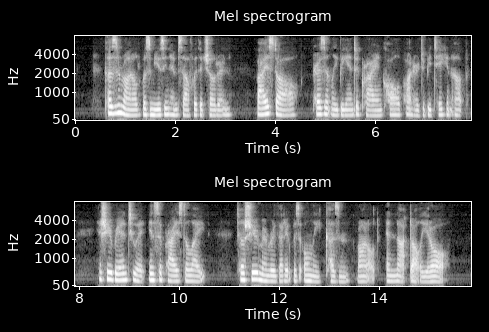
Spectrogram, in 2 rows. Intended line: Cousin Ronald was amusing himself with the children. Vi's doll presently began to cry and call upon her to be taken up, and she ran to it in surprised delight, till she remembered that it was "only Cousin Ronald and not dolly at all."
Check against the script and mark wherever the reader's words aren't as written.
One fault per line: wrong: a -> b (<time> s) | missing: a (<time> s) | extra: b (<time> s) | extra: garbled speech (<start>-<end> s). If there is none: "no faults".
no faults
